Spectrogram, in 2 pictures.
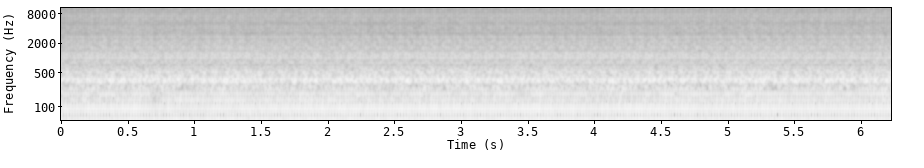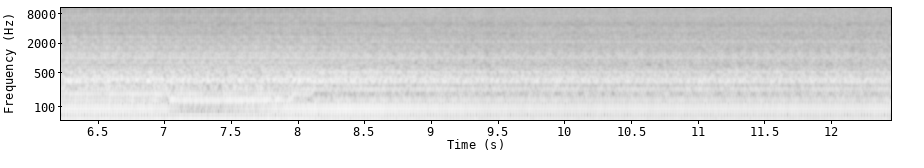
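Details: Idling engine with a constant airy hiss over it, like a boost or vacuum leak; turbo tested with VCDS without locating it, owner suspects pressure loss somewhere (turbo, EGR or vacuum pump suspected), source unconfirmed.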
